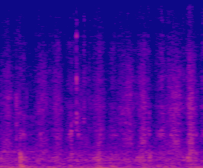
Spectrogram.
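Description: Height gauge scriber scratching a layout line through marking ink on a machined cast iron engine cylinder: a faint, scratchy rubbing with many small ticks.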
